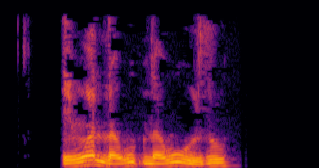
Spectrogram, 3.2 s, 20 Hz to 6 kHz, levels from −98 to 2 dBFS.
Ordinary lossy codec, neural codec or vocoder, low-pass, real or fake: MP3, 24 kbps; none; 5.4 kHz; real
